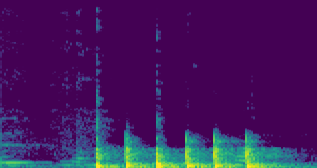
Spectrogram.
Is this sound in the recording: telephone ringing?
no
